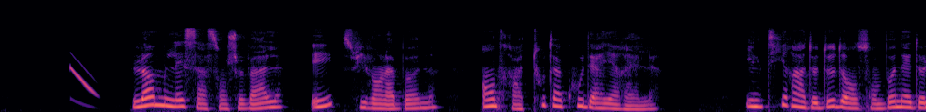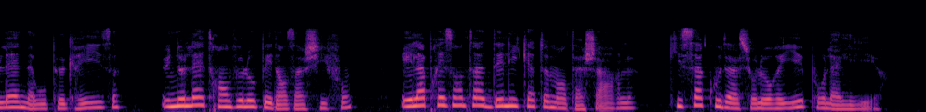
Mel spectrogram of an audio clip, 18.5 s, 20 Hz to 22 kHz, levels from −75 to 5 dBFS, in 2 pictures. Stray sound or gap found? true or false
true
